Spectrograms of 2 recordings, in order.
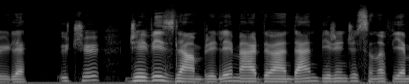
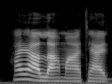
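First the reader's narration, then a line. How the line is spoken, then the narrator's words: Shouting. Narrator (Turkish): diye bağırdı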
